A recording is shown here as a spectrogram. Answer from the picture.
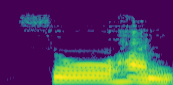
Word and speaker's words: सोहन: यहाँ पर है SOHAN, तो इसे हम पढ़ेंगे सोहन। क्या? सोहन। हमने यहाँ पर सोहन लिख दिया। एस से सा, ओ से ओ की मात्रा, H से ह, ए साइलेंट रहेगा, एन का मतलब ना हुआ सोहन।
